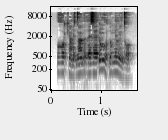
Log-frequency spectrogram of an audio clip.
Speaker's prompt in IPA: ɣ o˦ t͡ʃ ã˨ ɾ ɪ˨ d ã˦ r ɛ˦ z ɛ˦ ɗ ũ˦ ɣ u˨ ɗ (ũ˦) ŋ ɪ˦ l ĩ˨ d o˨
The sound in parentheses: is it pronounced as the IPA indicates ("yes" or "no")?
no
